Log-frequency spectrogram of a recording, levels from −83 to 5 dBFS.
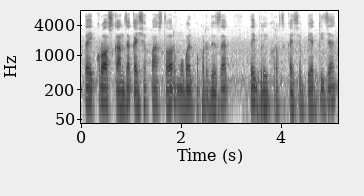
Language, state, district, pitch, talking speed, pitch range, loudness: Kokborok, Tripura, Dhalai, 105 Hz, 175 wpm, 95-110 Hz, -22 LUFS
